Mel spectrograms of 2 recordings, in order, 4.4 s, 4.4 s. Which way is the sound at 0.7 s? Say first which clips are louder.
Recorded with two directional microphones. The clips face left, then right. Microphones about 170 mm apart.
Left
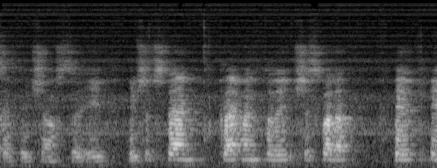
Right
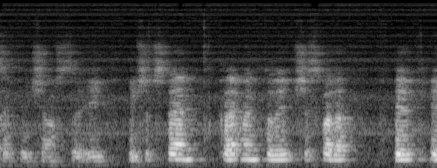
Right 9 dB; 15° right (ahead or behind).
